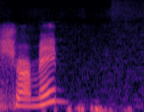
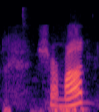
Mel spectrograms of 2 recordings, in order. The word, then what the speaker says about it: Charman: four to get to charmain charmon sorry I'm saying it wrong charman that's a softer tissue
